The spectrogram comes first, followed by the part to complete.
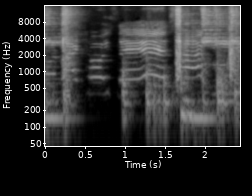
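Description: A group of women singing a devotional hymn to Vishwakarma in unison, with clapping and jingling percussion keeping the beat. The singing breaks off briefly about halfway and then comes back in.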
